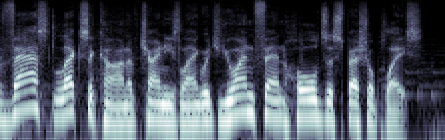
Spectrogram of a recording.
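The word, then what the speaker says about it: 缘分: function in Chinese Society our fourth word is yenen pronounced as Yen y second and fourth tone in the vast lexicon of Chinese language yuanfen holds a special place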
